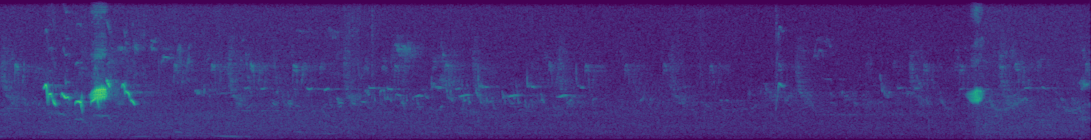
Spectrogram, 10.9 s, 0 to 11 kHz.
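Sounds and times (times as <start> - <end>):
common chaffinch Fringilla coelebs calls: 0.0 - 3.7, 9.7 - 10.8.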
